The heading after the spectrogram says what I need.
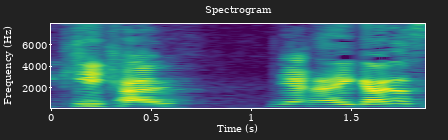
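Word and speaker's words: Chicco: A lot of people say Chico, but it's actually Kiko.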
